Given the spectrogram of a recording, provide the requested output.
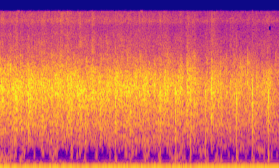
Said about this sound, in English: Are you clapping those hands?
